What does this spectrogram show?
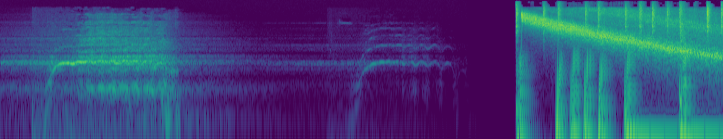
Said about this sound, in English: It is a unicorn sound effect.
